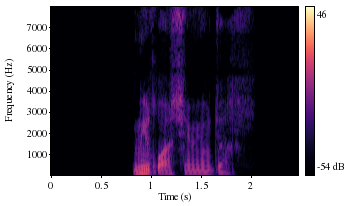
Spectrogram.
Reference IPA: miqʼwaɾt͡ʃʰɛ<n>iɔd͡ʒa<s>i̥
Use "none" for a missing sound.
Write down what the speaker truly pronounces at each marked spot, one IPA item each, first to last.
m, χ

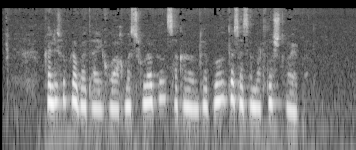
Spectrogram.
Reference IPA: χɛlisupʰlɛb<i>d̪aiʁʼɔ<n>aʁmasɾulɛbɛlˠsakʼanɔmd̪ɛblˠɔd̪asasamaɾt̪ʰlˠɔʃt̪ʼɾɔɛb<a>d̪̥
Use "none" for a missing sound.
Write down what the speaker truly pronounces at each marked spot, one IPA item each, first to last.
a, none, a

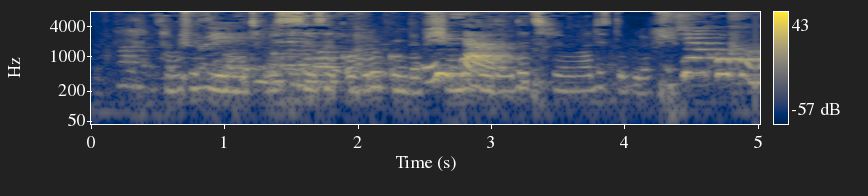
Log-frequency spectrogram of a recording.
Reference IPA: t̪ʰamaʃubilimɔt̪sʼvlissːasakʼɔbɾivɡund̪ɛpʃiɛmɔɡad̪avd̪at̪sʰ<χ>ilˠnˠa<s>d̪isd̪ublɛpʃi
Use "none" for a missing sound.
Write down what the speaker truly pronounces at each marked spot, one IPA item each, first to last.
χ, none

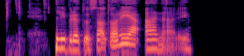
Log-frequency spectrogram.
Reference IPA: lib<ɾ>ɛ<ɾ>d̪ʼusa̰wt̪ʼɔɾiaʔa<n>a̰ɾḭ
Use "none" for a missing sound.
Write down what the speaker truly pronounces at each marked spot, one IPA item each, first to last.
ɾ, none, n

